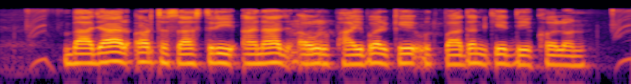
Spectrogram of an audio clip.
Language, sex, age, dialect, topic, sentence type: Bhojpuri, male, 18-24, Western, banking, statement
